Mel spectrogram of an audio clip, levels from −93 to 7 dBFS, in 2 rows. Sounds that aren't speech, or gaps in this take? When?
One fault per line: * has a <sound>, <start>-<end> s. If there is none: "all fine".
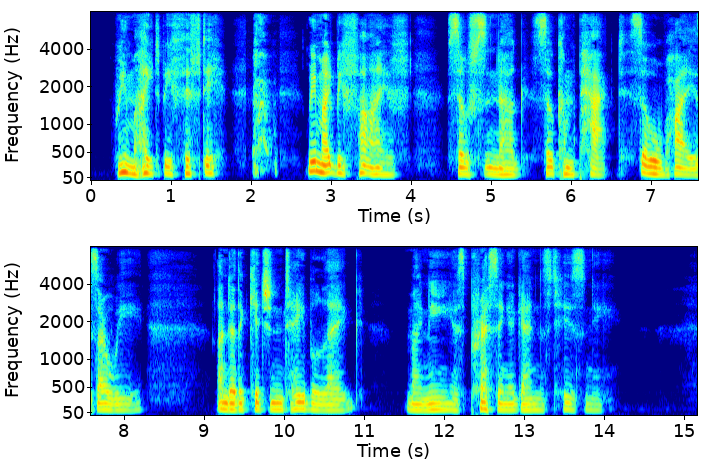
* has a cough, 2.0-2.3 s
